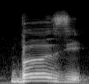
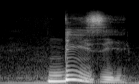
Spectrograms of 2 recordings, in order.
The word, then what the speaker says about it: busy: comum cuidado com pronúncia não é busy é bisi significa ocupado sol que alto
